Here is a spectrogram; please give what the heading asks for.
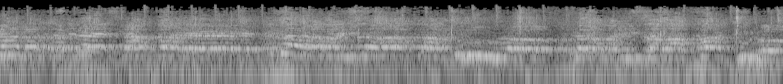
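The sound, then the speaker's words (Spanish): Lazio football fans chant and shout through the streets of central Madrid at night. The crowd roar is dense and continuous, with sung chant lines rising out of it, and it stays loud and unbroken from start to finish. “De todos modos, estos aficionados no han venido solo a hacer turismo y este era el sonido de las calles del centro ayer por la noche.”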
